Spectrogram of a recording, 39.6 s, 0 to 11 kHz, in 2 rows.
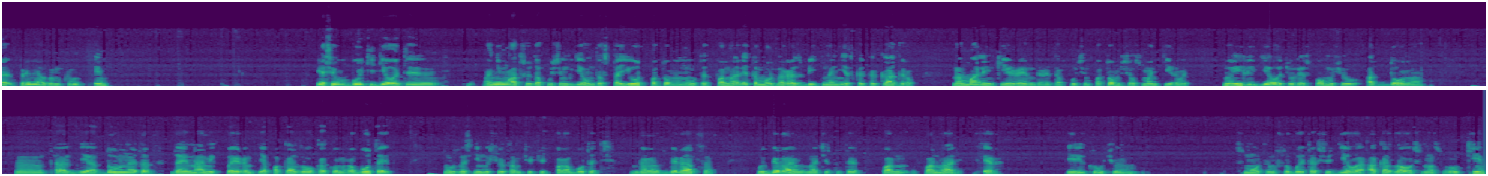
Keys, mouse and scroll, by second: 2.5 middle click, 3.3 shift+middle click, 4.3 shift+middle click, 6.4 middle click, 19.0 n, 24.8 n, 27.0 click, 30.1 g, 33.0 r, 35.3 middle click, 36.9-38.1 middle drag, 38.8 g.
